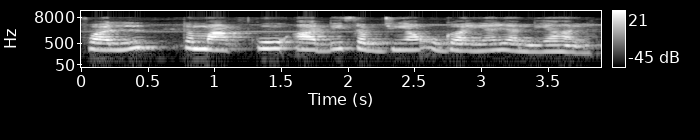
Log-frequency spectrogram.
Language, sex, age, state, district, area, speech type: Punjabi, female, 30-45, Punjab, Jalandhar, urban, spontaneous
